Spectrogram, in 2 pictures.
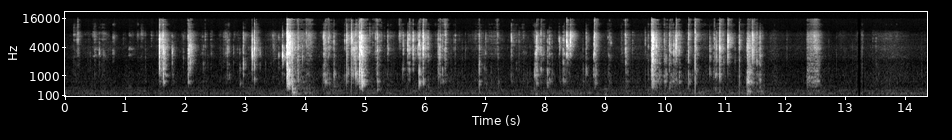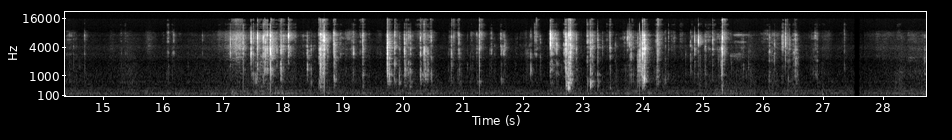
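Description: Small plastic zip-lock bags crinkling and crackling in irregular bursts as soft clay is squeezed out of them, with a lull of a few seconds midway.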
